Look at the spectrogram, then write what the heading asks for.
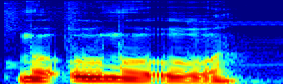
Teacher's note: Moo-oo-moo-oo is how that's pronounced, actually. Because that symbol in the Hawaiian language is a glottal stop. Like if you're an American, the T in Batman.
